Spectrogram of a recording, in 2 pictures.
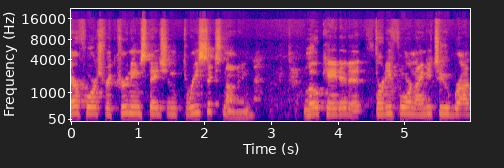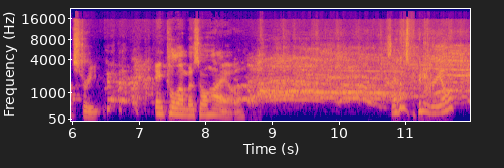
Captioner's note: cheering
